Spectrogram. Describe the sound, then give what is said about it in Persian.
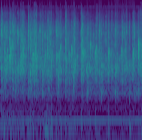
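Applause from an audience in a church: a steady, dense patter of many hands clapping, faint and even throughout. “بریستیم یه دست بزنیم.”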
